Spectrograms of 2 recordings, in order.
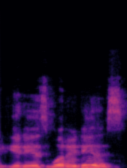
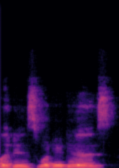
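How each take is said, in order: First: It sounds sassy and defiant. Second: It sounds resigned and accepting. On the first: The speaker is unapologetic and will not change. "it means something totally different with the little head" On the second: The situation cannot be controlled, so it is accepted. "we're just like accepting of it"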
